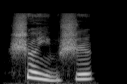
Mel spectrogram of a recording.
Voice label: "摄影师", Chinese

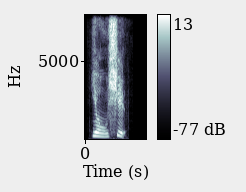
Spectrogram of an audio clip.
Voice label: "有序", Chinese

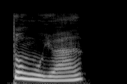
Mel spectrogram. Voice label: "动物园", Chinese

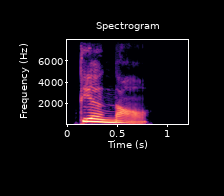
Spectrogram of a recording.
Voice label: "电脑", Chinese

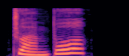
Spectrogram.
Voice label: "转播", Chinese

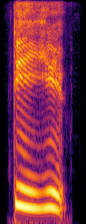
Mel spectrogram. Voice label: "地域", Chinese

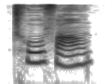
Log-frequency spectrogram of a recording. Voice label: "厨房", Chinese

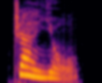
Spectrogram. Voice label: "占有", Chinese

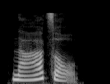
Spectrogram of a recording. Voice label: "拿走", Chinese

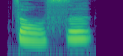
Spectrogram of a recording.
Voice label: "走私", Chinese

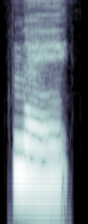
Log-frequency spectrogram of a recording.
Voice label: "每", Chinese

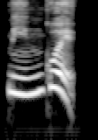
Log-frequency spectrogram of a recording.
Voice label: "名贵", Chinese

